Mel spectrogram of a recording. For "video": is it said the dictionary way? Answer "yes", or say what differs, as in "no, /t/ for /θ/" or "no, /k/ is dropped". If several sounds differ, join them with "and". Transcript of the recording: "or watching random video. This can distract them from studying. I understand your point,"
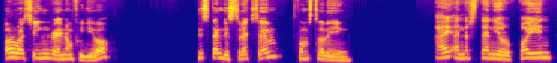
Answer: no, /f/ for /v/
